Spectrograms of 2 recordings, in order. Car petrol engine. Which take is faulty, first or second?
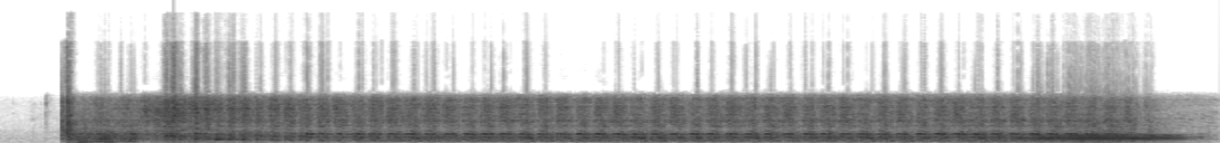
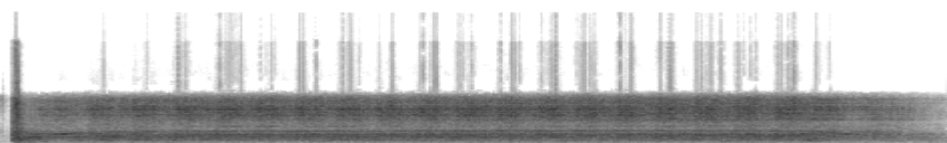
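first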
